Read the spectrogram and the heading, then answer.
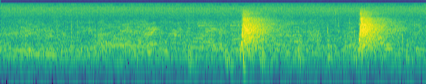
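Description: Two sharp whip cracks, about a second and a half apart, snap loudly over a steady background of murmuring crowd chatter, as Mr. Morgan, who runs a wagon train, is buying a whip.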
